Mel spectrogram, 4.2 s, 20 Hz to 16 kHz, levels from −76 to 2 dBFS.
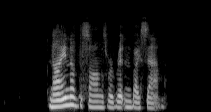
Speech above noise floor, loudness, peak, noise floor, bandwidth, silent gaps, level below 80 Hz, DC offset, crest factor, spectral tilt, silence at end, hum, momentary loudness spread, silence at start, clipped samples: over 71 dB; -20 LUFS; -2 dBFS; under -90 dBFS; 7.8 kHz; none; -74 dBFS; under 0.1%; 20 dB; -6.5 dB/octave; 0.95 s; none; 14 LU; 1 s; under 0.1%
